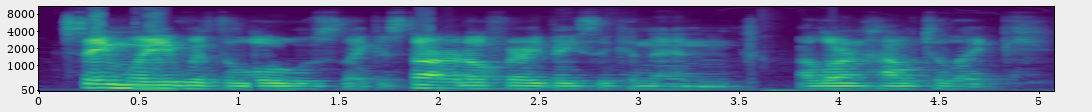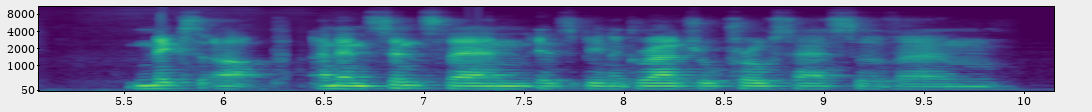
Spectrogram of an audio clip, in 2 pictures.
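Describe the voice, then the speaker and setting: A man speaks fairly slowly in a fairly low, flat monotone with a bright, sharp tone. Audible room echo surrounds the voice. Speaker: death metal vocalist. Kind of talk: podcast interview. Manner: hesitant, many fillers.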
